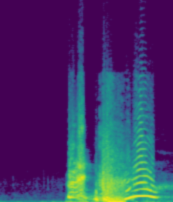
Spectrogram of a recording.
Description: Caught a cold and was feeling quite sneezy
